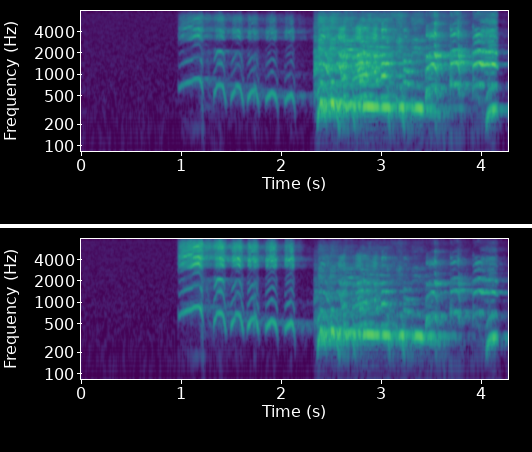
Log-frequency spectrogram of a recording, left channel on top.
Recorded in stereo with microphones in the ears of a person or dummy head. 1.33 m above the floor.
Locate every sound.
1.0 s laughter: 35° right (ahead or behind), 0.9 m
2.3 s laughter: 45° left (ahead or behind), 0.6 m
